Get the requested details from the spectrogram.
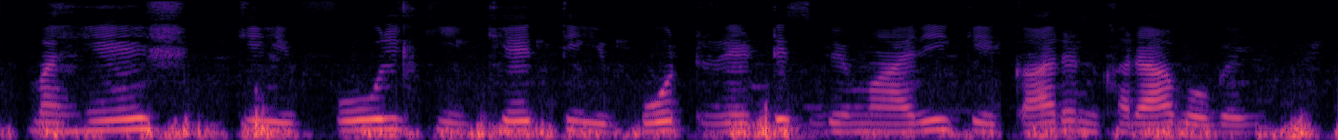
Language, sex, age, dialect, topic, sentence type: Hindi, female, 25-30, Marwari Dhudhari, agriculture, statement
